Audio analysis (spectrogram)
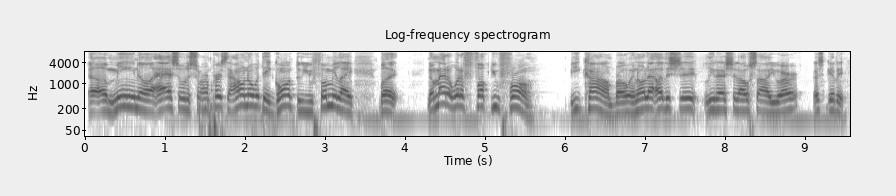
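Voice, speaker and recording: A man's voice: high voice, fairly quick, darkish tone, no room sound. A man hosting a podcast in casual chat, slangy and hyped, chiming in often. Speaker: podcast host.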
